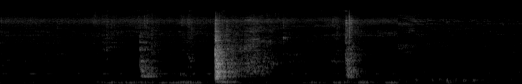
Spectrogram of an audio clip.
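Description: A steel spoon clinking three times against the pan and ghee bowl as ghee is spread over a paratha frying on the pan, the second clink the loudest, over a faint sizzle.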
